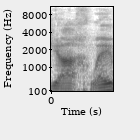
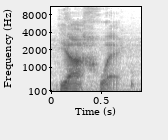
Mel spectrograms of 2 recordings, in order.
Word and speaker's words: Yahweh: together all right and they scholars think that the way they pronounced it was Yahweh but we don't really know have you ever heard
